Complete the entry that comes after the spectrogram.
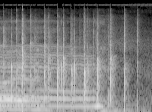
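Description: A short burst of applause welcoming the evening's guests, several people clapping in a quick, uneven patter that thins out to a few last claps, with a steady musical tone humming underneath at first.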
